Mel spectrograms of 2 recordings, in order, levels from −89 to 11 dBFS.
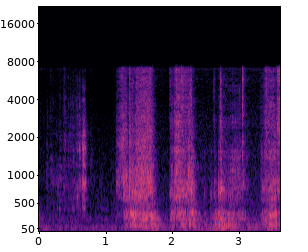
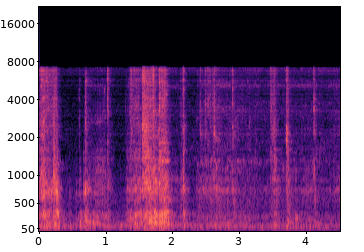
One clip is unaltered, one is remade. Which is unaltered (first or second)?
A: first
